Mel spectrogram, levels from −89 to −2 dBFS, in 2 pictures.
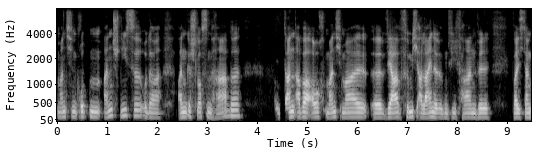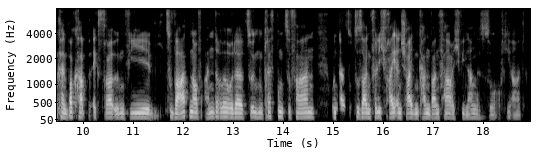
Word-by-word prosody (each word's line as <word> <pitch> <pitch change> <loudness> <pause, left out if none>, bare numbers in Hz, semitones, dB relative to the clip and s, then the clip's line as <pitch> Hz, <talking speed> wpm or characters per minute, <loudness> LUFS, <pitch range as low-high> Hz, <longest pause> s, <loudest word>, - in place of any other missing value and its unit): manchen 130 0 -2
Gruppen 135 -2 0
anschließe 155 +2 -2
oder 115 -2 -2 0.3
angeschlossen 125 -1 0
habe 150 +7 0 0.6
und 115 -2 -10
dann 125 +3 +5
aber 120 0 +5
auch 125 0 +1
manchmal, 120 0 +2
äh, 115 -1 +4
ja, 120 +1 +7
für 125 +3 -4
mich 130 -1 +2
alleine 115 +2 +5
irgendwie 115 0 -3
fahren 110 +1 -1
will, 115 0 +3 0.4
weil 115 0 +5
ich 115 0 -3
dann 115 -1 +2
keinen 115 -3 0
Bock 125 0 0
habe, 120 0 -1
extra 115 0 -2
irgendwie 115 -1 -1 0.2
zu 120 - -4
warten 125 +4 +3
auf 120 -1 -2
andere 125 +2 -2
oder 115 -1 +2
zu 110 - -6
irgend 120 -2 -2
'nem 115 - -5
Treffpunkt 125 0 -5
zu 120 - -6
fahren 120 0 -1 0.3
und 120 -1 -7
da 115 - 0
sozusagen 115 -2 -2
völlig 120 0 -2
frei 115 +1 0
entscheiden 110 -1 -1
kann, 110 0 -4
wann 105 +1 -1
fahre 110 -1 -3
ich 105 - -13
wie - - -6
lange 105 0 -8
so 105 +3 -14
auf - - -23
die - - -18
Art. - - -15
115 Hz, 170 wpm, -26 LUFS, 115-125 Hz, 0.6 s, ja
